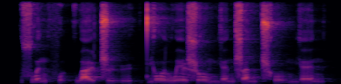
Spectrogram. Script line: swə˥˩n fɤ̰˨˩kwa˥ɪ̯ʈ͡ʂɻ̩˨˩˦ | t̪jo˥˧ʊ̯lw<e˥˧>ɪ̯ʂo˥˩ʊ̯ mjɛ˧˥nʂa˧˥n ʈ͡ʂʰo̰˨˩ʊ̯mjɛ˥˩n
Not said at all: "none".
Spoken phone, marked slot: e˥˧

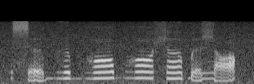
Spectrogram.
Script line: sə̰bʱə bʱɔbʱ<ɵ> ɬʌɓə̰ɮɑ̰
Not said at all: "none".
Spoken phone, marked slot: ɔ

